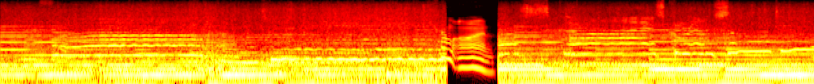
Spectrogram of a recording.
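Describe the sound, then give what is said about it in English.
Droning, noisy music from a song with sustained tones sits over a steady hiss of rain throughout, briefly cutting out for a moment near the middle before resuming at full loudness. “I know, it's just noise with rain in the background.”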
